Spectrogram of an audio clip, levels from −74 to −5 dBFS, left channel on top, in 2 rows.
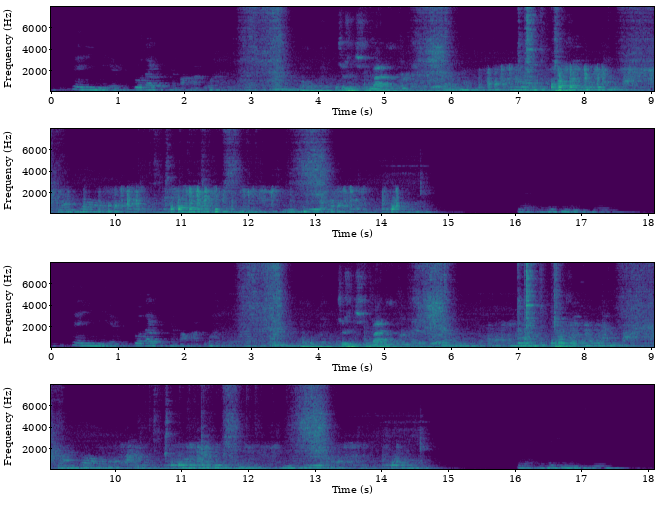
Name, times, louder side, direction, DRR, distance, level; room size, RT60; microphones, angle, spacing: voice 1, 0.1-3.5 6.9-8.8 9.1-10.6 11.0-12.1 12.5-13.2 14.3-14.7 16.0-17.4, right 1 dB, 15° right, -3 dB, 0.4 m, -45 dB
sound 1, 2.4-14.6, right 1 dB, 65° right, 0.9 m, -41 dB
voice 2, 3.7-5.9, right 1 dB, 45° right, -3 dB, 1.1 m, -38 dB
sound 2, 4.2-14.3, left 5 dB, 55° left, 0.3 m, -42 dB
5.5 x 2.1 x 4.1 m, 0.91 s
head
